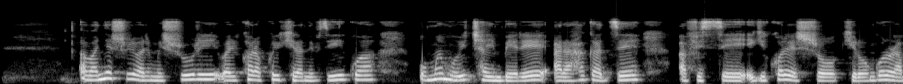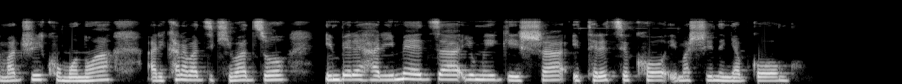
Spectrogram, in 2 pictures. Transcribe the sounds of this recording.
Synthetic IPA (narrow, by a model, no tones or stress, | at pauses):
aβaɲe̞ːʃuːɾiβaɾimŋiʃuɾiβaɾikʰoaɾakuɾikʰiɾanivjiːɡwa | umŋe̞muβit͡ʃajimbe̞ɾe̞aɾaɦaɡaze̞ | afise̞ḭɡikʰo̞ɾe̞ːʃo̞kʰiɾo̞ːŋɡo̞ɾo̞ɾamad͡ʒwikʰumunwaa̰ɾikʰaɾaβazikʰiβazo̞ | imbe̞ɾe̞ɦaɾime̞ːzajumŋiːɡiːʃaitʰe̞ɾe̞t͡se̞kʰo̞ḭmaʃiniɲab̚ɡo̞ːŋɡo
